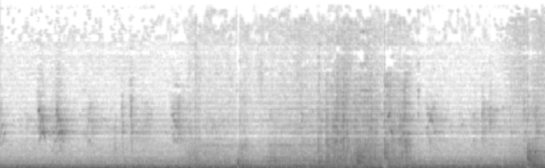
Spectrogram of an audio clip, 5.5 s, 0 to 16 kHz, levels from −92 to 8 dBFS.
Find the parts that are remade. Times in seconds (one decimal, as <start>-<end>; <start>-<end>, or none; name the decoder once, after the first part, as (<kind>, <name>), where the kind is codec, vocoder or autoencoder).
1.6-4.9 (vocoder, BigVGAN v2)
